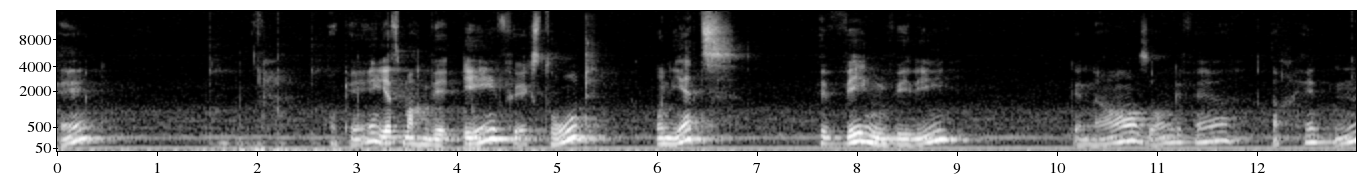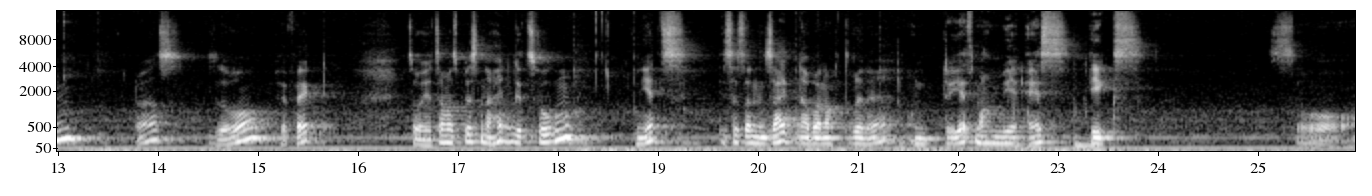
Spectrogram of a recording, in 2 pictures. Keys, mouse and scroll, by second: 2.2 middle click, 4.1 e, 12.9 click, 13.4-18.1 middle drag, 18.8 middle click, 20.3 middle click, 22.5 s, 23.1 x.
